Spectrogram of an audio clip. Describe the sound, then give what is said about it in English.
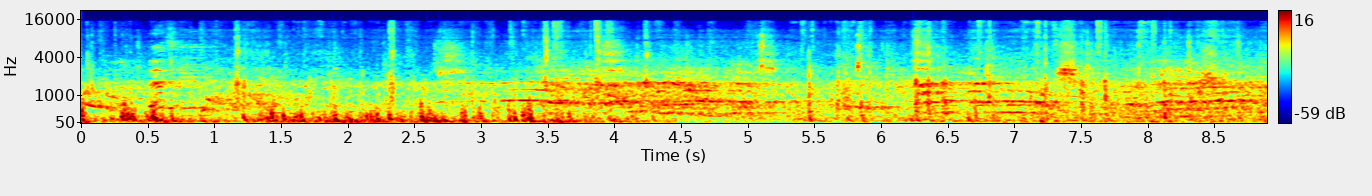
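Running footsteps of about 200 waiters racing through the streets of Paris, a dense stream of quick steps over a steady crowd noise. “Now, that's the sound of 200 Parisian waiters sprinting through the streets of Paris.”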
